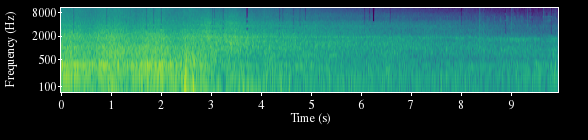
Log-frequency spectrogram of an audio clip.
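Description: Seibu Railway N2000-series electric train running past close by, with a steady low hum and a single low thump about two and a half seconds in. The running noise then fades steadily as the train pulls away.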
